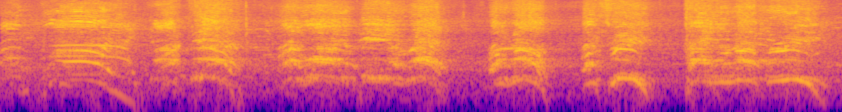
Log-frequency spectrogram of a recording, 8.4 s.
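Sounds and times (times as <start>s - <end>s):
football fans chanting: 0.2s - 8.4s.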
